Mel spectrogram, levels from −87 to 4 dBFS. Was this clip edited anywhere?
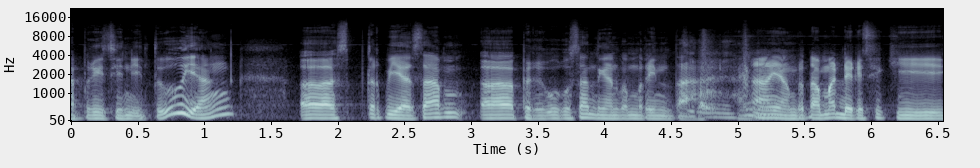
yes; 1 cut; at 4.9 s

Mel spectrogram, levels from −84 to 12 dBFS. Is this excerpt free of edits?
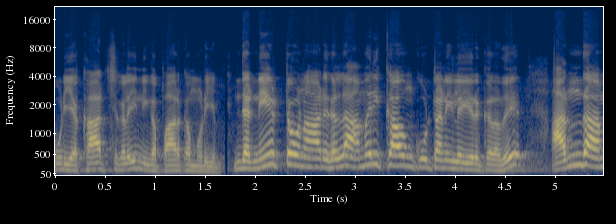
no; 1 cut; at 1.7 s

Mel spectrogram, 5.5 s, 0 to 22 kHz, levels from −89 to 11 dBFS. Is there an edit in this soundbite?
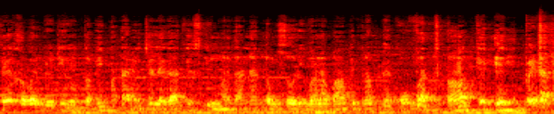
no; 0 cuts

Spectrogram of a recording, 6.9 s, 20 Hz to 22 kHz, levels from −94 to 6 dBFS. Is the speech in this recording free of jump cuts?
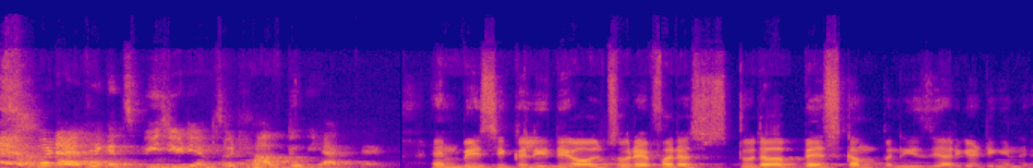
no; 1 cut; at 2.5 s

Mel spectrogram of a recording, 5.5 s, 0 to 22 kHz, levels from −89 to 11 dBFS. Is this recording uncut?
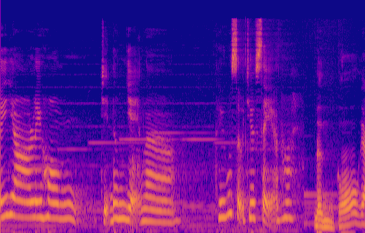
no; 1 cut; at 4.5 s

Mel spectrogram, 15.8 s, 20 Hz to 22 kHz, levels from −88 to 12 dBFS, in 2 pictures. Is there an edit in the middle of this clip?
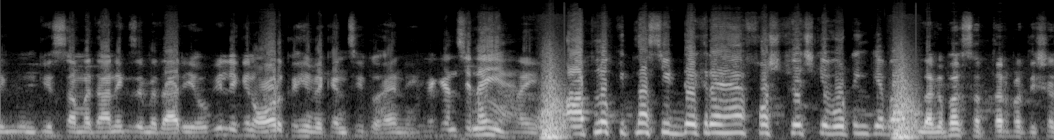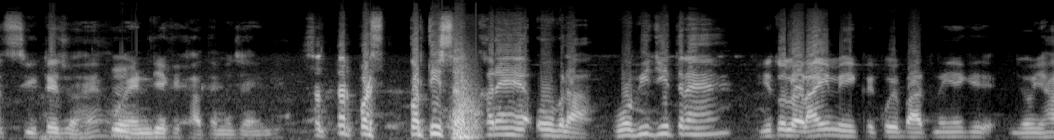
yes; 3 cuts; at 4.2 s, 6.8 s, 11.5 s

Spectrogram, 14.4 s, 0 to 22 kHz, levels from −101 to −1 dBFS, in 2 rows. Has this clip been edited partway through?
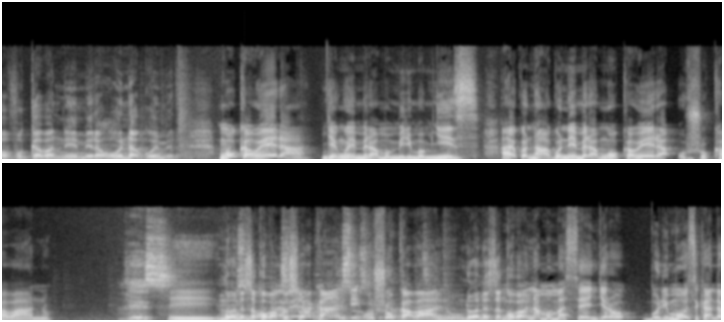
no; 0 cuts

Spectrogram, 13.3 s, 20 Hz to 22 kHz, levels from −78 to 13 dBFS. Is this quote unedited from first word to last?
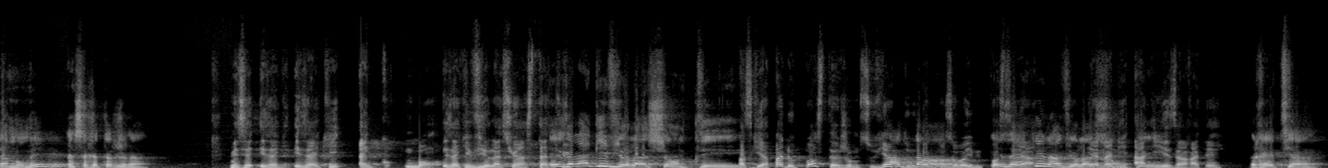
yes; 0 cuts

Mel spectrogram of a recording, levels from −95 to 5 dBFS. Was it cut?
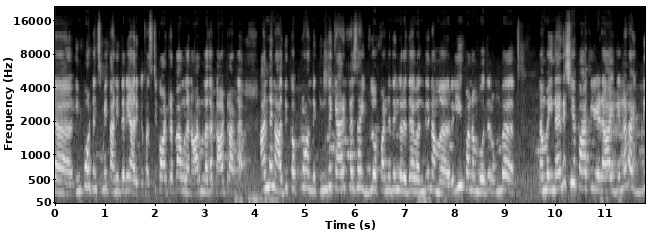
no; 0 cuts

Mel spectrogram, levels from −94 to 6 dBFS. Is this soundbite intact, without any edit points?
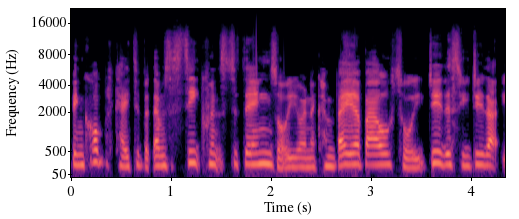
yes; 0 cuts

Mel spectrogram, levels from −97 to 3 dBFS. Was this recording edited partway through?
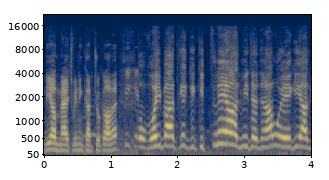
yes; 1 cut; at 1.4 s

